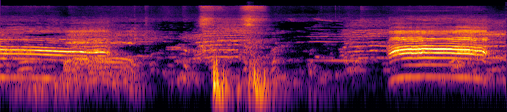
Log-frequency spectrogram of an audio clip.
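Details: Market goats, male animals offered for sale at the Pahonjaran goat market, Majenang, giving two strained, quavering bleats, one at the start and one near the end, separated by clattering handling noises and low background voices.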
